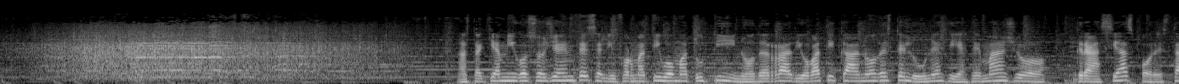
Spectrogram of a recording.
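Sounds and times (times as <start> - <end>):
crowd applause: 0.0 - 4.4
speech: 4.6 - 11.7.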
